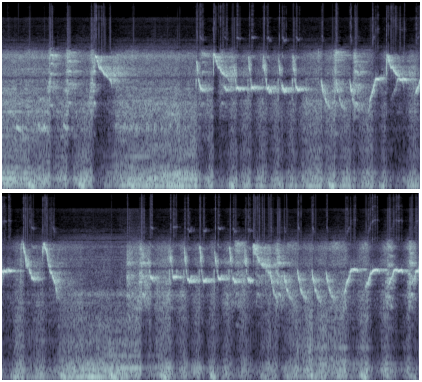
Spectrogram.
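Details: A sparrow sings like a canary, pouring out long chattering phrases of high slurred whistles and rapid trills with few gaps, against a constant low hum and rumble.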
